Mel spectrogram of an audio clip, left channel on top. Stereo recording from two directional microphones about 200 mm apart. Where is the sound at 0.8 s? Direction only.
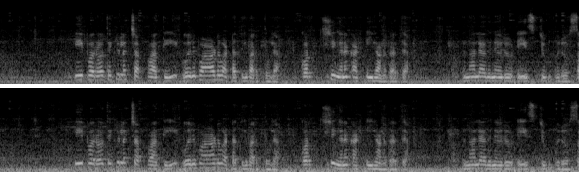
25° left (ahead or behind).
